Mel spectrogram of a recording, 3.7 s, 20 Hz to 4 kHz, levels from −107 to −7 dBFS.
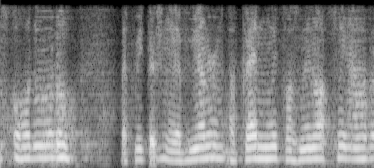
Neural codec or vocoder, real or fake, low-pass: codec, 44.1 kHz, 0.9 kbps, DAC; fake; 3.6 kHz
